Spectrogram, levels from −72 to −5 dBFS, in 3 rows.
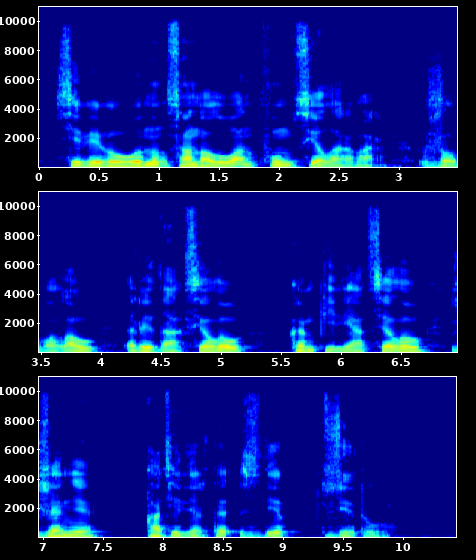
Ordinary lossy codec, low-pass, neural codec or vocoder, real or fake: none; 9.9 kHz; codec, 44.1 kHz, 7.8 kbps, Pupu-Codec; fake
